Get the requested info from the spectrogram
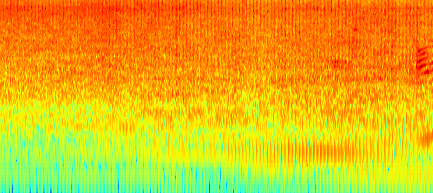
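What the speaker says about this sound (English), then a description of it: "He's snow blowing." Snow blower engine runs steadily outdoors after a blizzard, clearing snow with a continuous, fairly close mechanical drone that grows slightly louder toward the end.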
